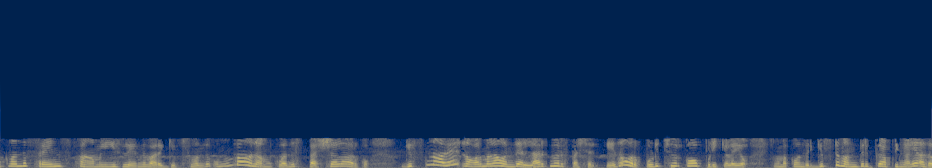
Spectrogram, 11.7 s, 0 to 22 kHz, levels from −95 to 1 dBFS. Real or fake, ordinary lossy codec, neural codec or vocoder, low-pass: real; AAC, 16 kbps; none; 7.2 kHz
